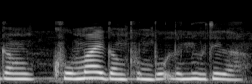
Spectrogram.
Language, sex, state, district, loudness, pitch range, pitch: Wancho, female, Arunachal Pradesh, Longding, -13 LUFS, 245-260 Hz, 250 Hz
